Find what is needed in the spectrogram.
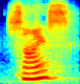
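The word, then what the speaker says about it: science: Example साइंस। अब देखो, एस के बाद क्या आ रहा है, सी, तो सी यहाँ साइलेंट होएगा।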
